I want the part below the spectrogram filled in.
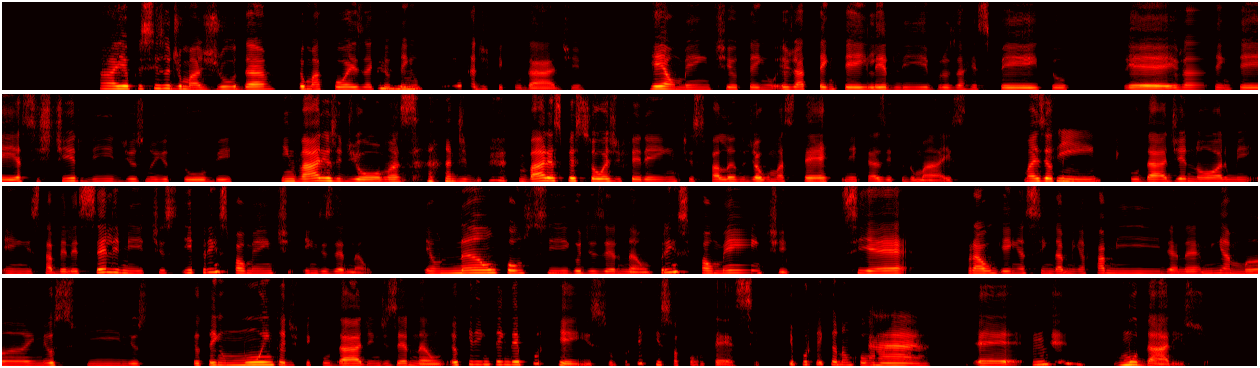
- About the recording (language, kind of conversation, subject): Portuguese, advice, Como posso estabelecer limites e dizer não em um grupo?
- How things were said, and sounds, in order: tapping; other background noise; chuckle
